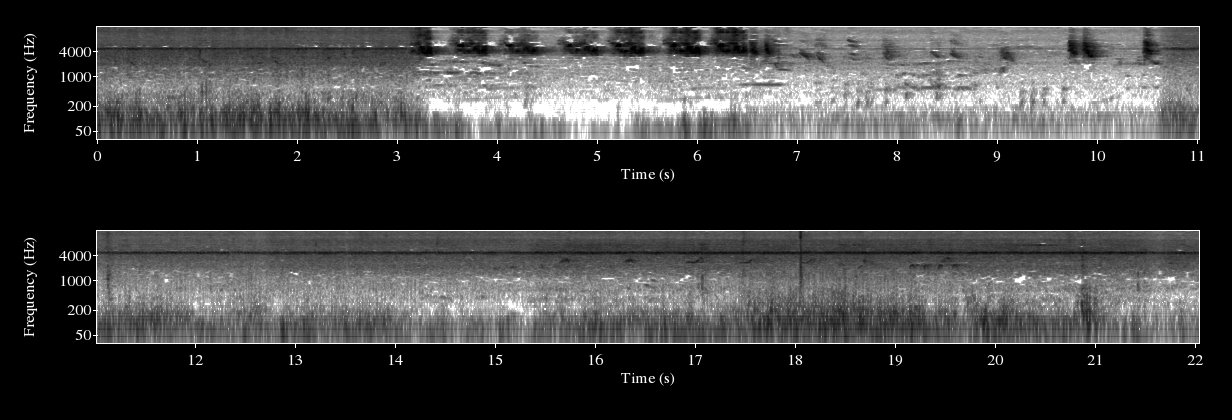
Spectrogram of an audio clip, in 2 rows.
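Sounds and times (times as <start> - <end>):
wind rumble on microphone: 0.0 - 3.8, 10.6 - 22.0
birds chirping: 2.8 - 10.7.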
